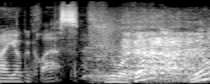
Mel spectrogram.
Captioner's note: audience laughs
